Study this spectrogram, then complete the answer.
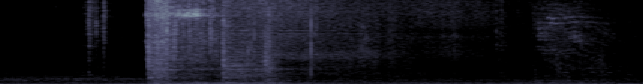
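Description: A magic portal opens with a loud whoosh.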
